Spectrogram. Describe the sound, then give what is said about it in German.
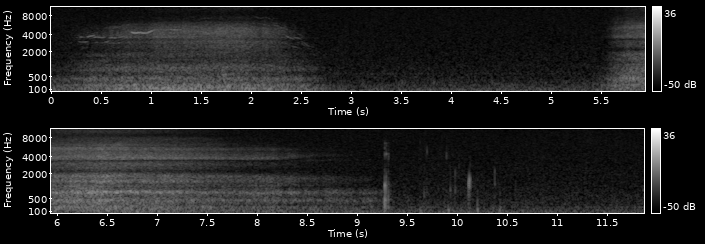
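Two slow, deep breaths into the belly during a guided conscious-breathing exercise, each a long airy whoosh lasting a few seconds, separated by a quiet pause, with faint clicks afterward and no talking. “Allein dieses bewusste Atmen bringt uns sofort in den Moment und raus aus dem bekannten Hustle-Modus und lässt uns mehr landen.”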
